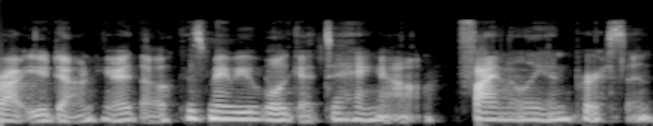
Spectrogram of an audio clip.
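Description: A woman's bright, sharp voice at a moderate pace, over a quiet background. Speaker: podcast co-host. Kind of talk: casual faith-based conversation.

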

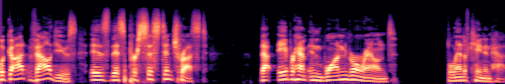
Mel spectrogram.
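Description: A man with a normal speaking voice and a fairly high pitch talks at a fairly slow pace with lively intonation. The sound is dry and close, without echo. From US, Chinese immigrant family. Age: 40s. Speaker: pastor. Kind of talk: sermon. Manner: casual, conversational.

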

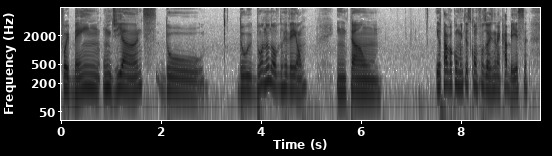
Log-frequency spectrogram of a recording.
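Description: A man with a fairly high pitch speaks at a very slow pace with ordinary pitch variation. His speech has long, frequent pauses. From Brazil. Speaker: podcast host and musician. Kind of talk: casual solo monologue. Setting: outdoors in backyard. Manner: animated.

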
